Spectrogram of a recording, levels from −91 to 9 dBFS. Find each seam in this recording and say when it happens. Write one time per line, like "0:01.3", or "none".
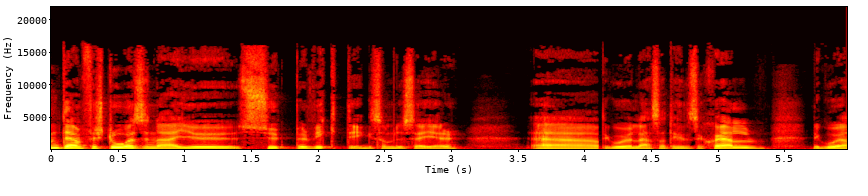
0:04.1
